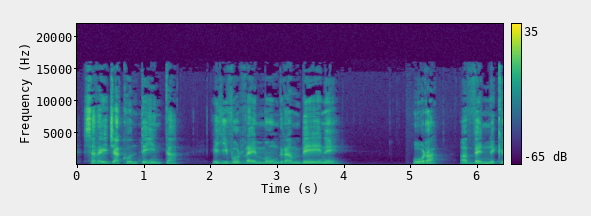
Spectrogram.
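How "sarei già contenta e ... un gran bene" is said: high, yearning woman's voice; long for it in a high voice; wistful sighing wife. A narrator's reading. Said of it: "rispose la donna sospirando". (moglie sospirosa, voce acuta)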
